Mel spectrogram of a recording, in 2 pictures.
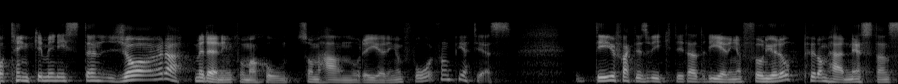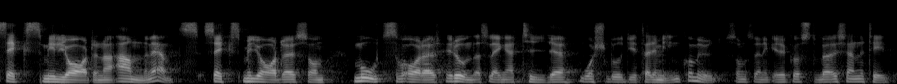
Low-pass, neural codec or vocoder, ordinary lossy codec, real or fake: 7.2 kHz; codec, 16 kHz, about 1 kbps, DyCAST, with the encoder's durations; none; fake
